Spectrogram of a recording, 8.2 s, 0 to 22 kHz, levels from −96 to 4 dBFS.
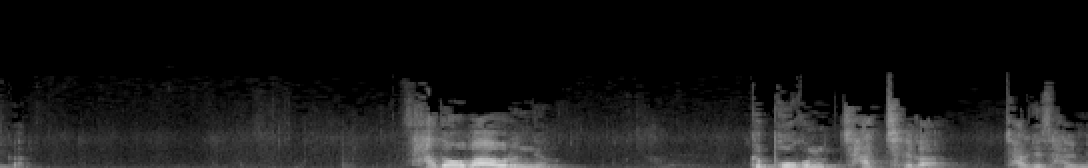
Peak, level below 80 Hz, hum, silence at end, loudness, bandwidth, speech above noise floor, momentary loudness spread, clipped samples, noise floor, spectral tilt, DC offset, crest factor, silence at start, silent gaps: -6 dBFS; -68 dBFS; none; 0 s; -24 LUFS; 10.5 kHz; 44 dB; 20 LU; under 0.1%; -67 dBFS; -5.5 dB/octave; under 0.1%; 22 dB; 0.1 s; none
